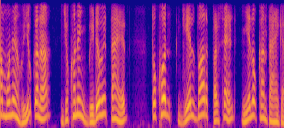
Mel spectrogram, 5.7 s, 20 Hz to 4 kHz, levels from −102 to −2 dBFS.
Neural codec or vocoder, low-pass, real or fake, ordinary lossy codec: codec, 16 kHz, 16 kbps, FreqCodec, smaller model; 3.6 kHz; fake; none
